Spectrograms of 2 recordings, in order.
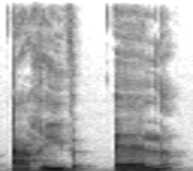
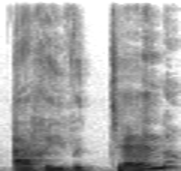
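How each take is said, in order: First: The words meet with no T sound. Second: A T sound joins the two words. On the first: The speaker calls it wrong. "instead of" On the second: The speaker calls it right. "with hyphen T hyphen"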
